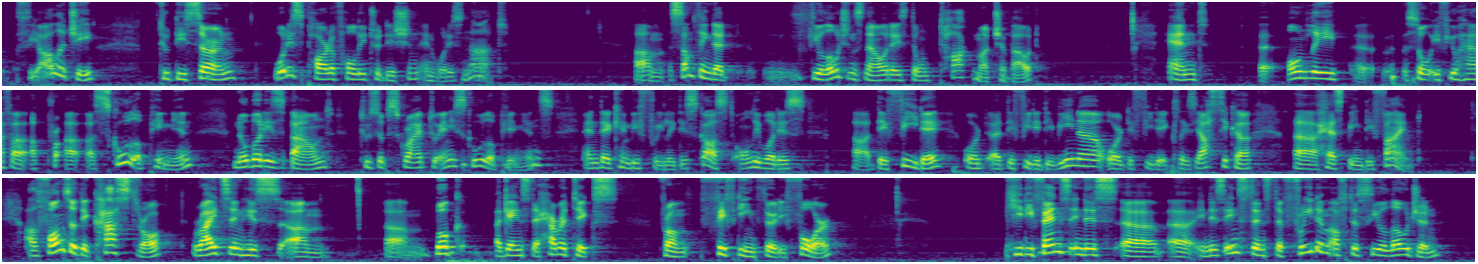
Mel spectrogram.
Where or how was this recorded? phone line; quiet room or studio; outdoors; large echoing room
large echoing room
